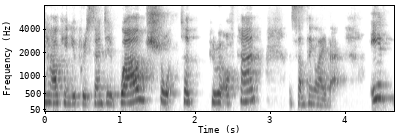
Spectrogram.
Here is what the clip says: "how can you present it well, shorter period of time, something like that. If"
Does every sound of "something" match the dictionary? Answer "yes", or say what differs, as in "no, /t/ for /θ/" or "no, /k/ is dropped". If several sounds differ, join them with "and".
yes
